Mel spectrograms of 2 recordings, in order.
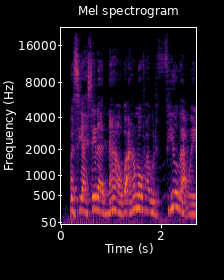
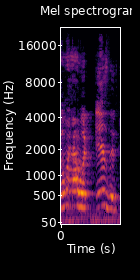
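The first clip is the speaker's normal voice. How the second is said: excited squeal; 7 semitones higher, 6 dB louder than usual. Retold or imitated. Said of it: "I was like".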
